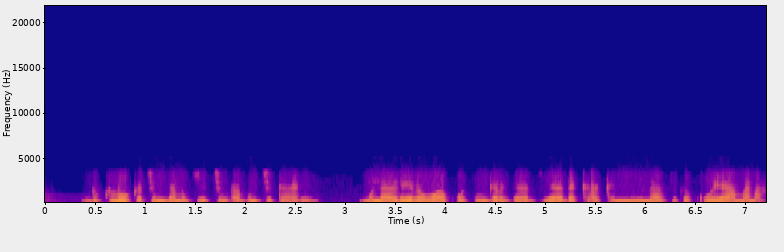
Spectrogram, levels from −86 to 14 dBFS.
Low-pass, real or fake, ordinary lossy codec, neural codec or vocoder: 5.4 kHz; real; none; none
